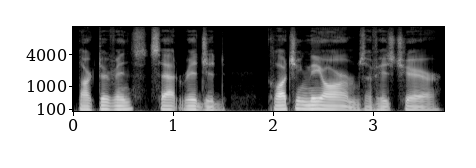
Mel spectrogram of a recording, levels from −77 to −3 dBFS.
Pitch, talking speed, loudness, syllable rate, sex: 95 Hz, 160 wpm, -19 LUFS, 4.1 syllables/s, male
